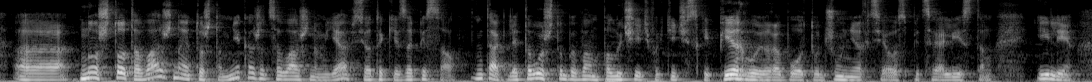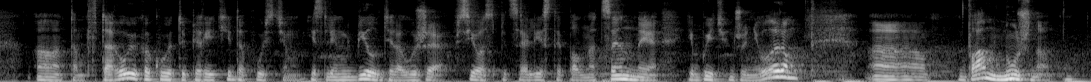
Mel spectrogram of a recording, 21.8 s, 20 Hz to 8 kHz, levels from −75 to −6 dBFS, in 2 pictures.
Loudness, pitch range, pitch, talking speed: -26 LUFS, 105-135 Hz, 115 Hz, 110 wpm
